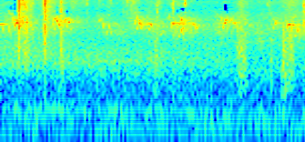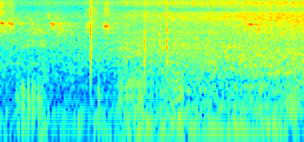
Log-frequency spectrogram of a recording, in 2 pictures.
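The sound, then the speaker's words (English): Outdoor street noise with footsteps on pavement as someone walks to the next street, then a vehicle engine rumbles closer and louder near the end as traffic passes by. “Me telling traffic is really bad.”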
